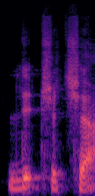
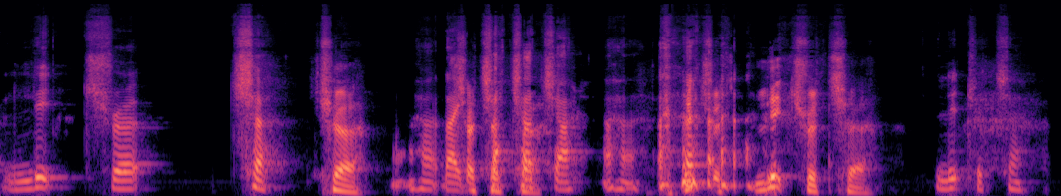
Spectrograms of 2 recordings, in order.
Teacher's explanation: another one where we swallow the vowels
